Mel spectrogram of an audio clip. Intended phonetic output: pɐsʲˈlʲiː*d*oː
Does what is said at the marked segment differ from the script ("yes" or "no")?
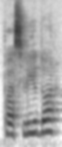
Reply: no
